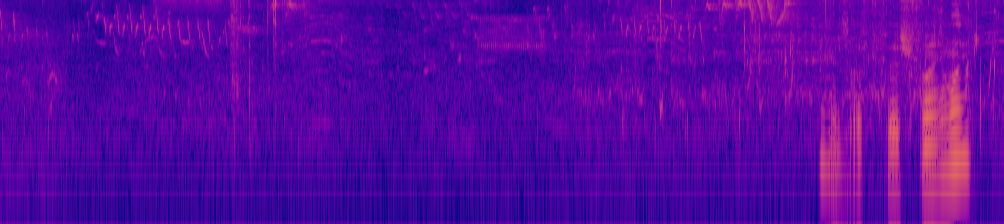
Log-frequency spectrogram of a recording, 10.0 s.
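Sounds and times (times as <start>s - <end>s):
songbirds calling: 0.0s - 10.0s
stream hiss: 1.5s - 4.2s, 5.7s - 10.0s.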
